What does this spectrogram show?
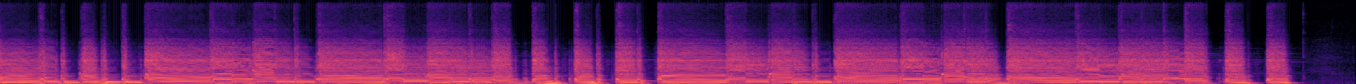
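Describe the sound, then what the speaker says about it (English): An electric guitar with a humbucker, played through an overdrive pedal, plays a distorted, overdriven riff with choppy rhythmic chords and short stops, loud and close, ending abruptly. "you're getting all of that distortion that you want, that overdrive"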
